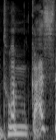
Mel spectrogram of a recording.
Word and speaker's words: 돈가스: 메뉴인 돈가스님 저는 평소에는 돈까스 해요 그 느낌이 사는데 자장면 같은 느낌이라고 할까 표준어잖아요 근데 돈가스라고 쓰지만 우리가 또 돈까스라고 발음을 하죠네 이게 되게 이름이 뭔가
